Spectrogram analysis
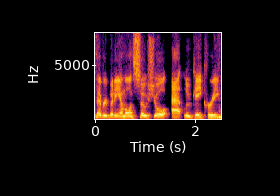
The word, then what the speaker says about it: Acree: i'm on social at luke akery my last name is spelled a-c-r-e-e so think acre with an extra e so at luke acre you can find me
